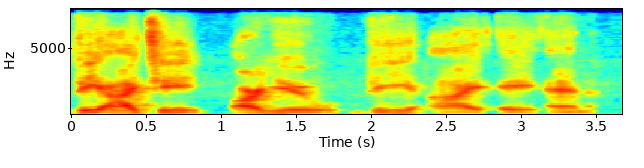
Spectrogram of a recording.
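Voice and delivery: slow, careful letter-by-letter spelling; spelled out slowly. Shown as a demonstration. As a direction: spell each letter deliberately. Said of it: "Uh, virtu".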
